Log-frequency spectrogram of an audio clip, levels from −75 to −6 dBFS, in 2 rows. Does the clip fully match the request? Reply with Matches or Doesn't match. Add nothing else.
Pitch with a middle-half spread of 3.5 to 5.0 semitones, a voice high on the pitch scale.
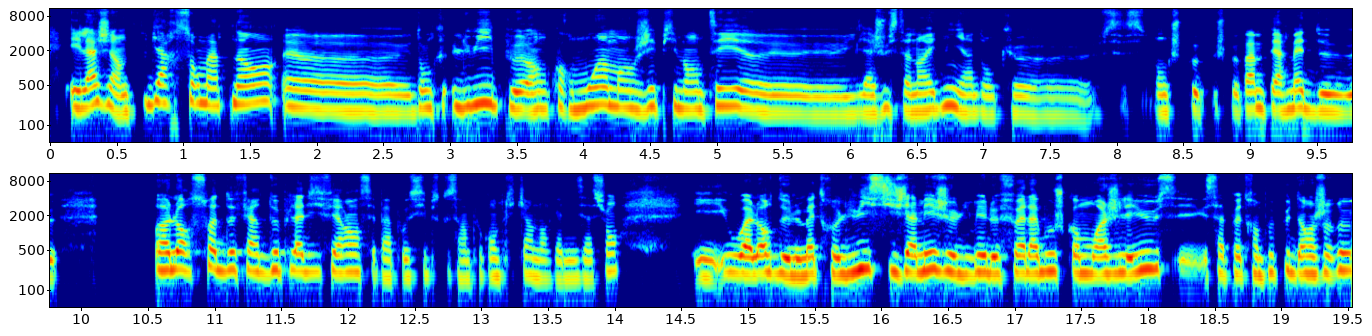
Matches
